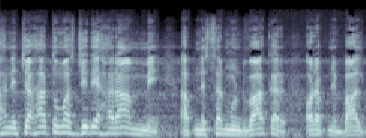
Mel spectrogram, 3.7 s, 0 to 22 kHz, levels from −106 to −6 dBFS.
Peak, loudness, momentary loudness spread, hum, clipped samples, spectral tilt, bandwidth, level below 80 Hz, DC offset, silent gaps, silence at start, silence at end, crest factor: -2 dBFS; -21 LUFS; 5 LU; none; under 0.1%; -3.5 dB/octave; 14.5 kHz; -58 dBFS; under 0.1%; none; 0 s; 0 s; 20 dB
